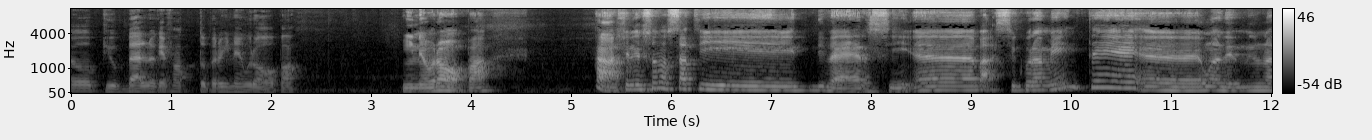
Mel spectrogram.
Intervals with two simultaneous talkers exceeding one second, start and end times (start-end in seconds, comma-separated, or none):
none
